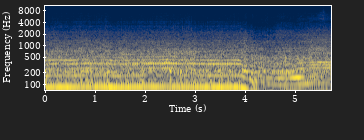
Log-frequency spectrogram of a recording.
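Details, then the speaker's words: Car after TPS replacement, intake air temperature sensor unplugged, engine still a bit cold: idle hum sags and shifts pitch, revs hunting; owner suspects coldness, cause unconfirmed, check engine light on. "it's going up and down like that because it's still a bit cold."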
